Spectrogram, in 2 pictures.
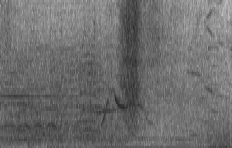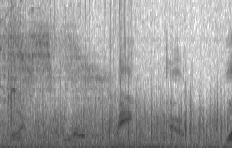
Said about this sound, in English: Solid rocket ignition and liftoff. Liftoff of Columbia on a voyage to the future.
